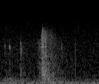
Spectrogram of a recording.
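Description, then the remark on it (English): A cell door is opened with one short scrape and rattle of metal, standing alone against a low background hum, with no voices. “I'll open the door.”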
